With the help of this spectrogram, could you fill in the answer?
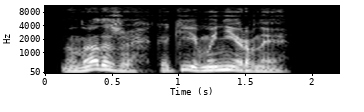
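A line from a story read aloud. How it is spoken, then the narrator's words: Grumbling. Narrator (Russian): Пробурчал я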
